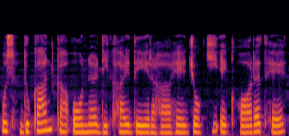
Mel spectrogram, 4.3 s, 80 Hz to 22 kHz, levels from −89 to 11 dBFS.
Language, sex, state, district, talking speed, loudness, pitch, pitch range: Hindi, female, Arunachal Pradesh, Papum Pare, 180 wpm, -16 LUFS, 210 Hz, 195-225 Hz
